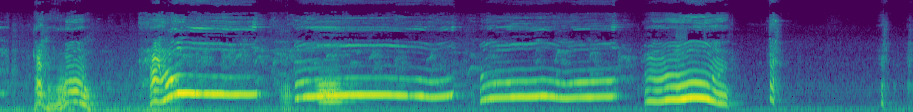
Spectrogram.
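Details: Samoyed dog singing a series of five drawn-out howls separated by short breaths, each a clear sustained tone, some wavering or sliding, the last one arching up and down, followed by quiet.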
